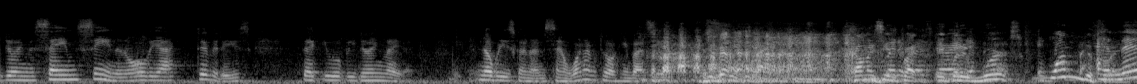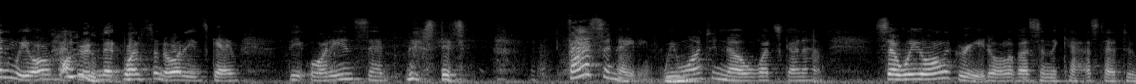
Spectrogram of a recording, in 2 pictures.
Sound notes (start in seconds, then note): 6.4 laughter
